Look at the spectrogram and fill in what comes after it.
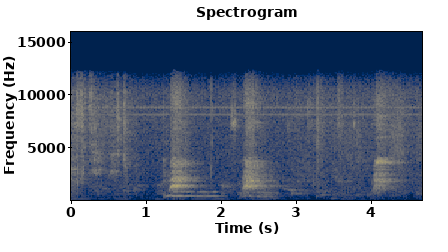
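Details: White Chihuahua puppy named Nina giving three short, high, ringing yaps about a second apart, with a longer pause before the last; faint indoor murmur and voices underneath.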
